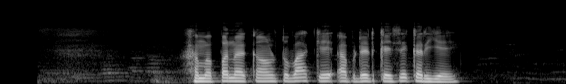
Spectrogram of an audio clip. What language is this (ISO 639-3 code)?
mag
